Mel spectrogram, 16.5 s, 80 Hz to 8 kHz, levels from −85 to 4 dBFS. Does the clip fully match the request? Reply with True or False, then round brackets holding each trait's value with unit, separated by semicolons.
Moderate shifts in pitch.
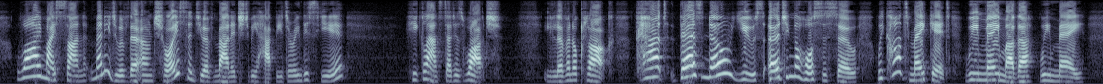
False (7.2 semitones)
